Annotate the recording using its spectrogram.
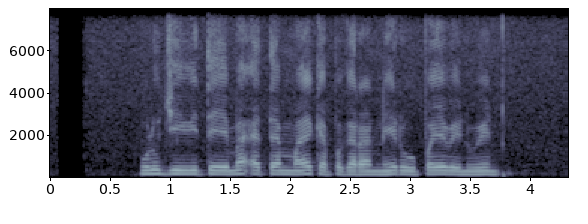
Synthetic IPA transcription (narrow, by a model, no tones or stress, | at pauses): mulud͡ʒiʋit̪emaʔɛt̪ɛmːajakapəkaɾanːeɾupajaʋenuen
